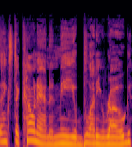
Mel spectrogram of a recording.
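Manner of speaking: contemptuous sneer shaking with rage. Valeria, under physical coercion, retorts, sneering and trembling with fury. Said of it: "sneered Valeria, trembling with fury".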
